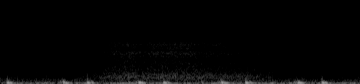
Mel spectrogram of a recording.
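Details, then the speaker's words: Normal heart sounds heard through the chest during a simulated ASMR pre-surgery anesthesiologist exam, patient breathing naturally: steady paired low thumps at about 75 beats a minute with faint breathing behind. "I'm just gonna listen to your heart beating and your natural breathing."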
